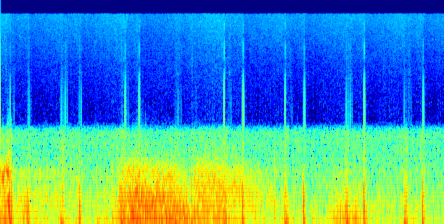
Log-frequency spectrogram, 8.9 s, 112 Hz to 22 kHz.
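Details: Man's heartbeat via digital stethoscope on the chest while relaxing/sleeping: steady low thumps about 50 a minute with breathing rustle; normal heart sounds.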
